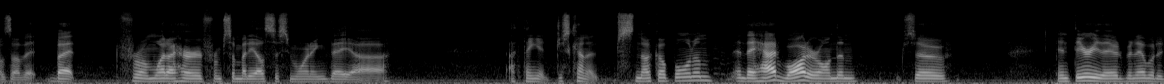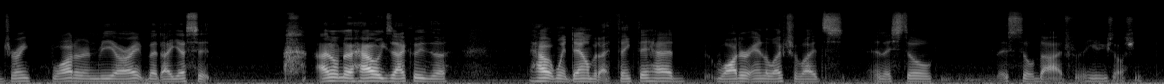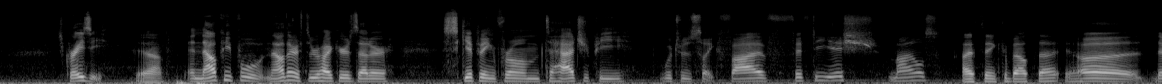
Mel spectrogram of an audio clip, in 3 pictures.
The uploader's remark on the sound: talk at mile 700 of the Pacific Crest Trail.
